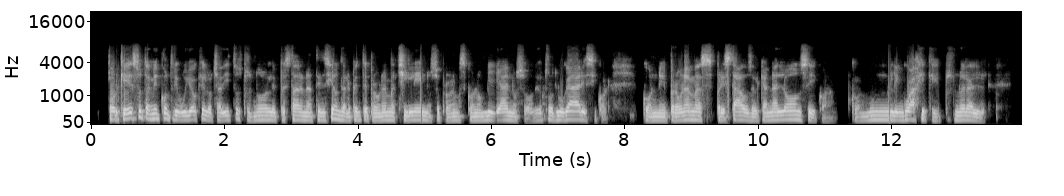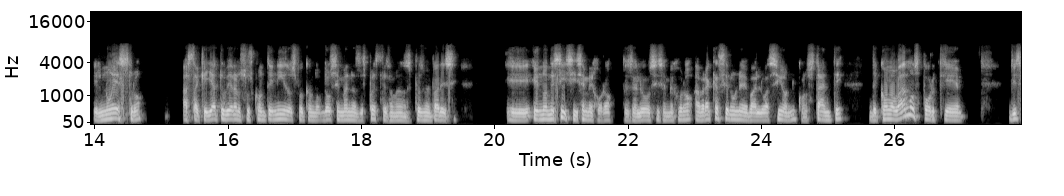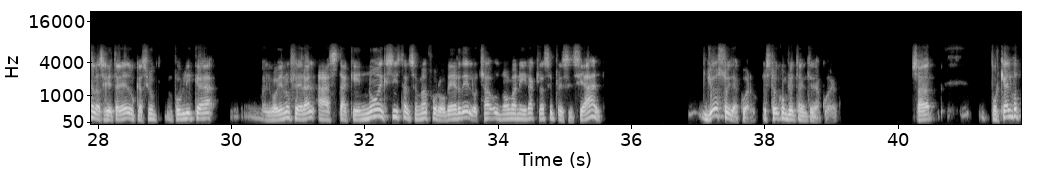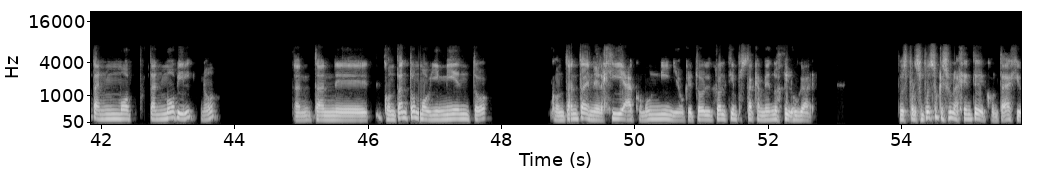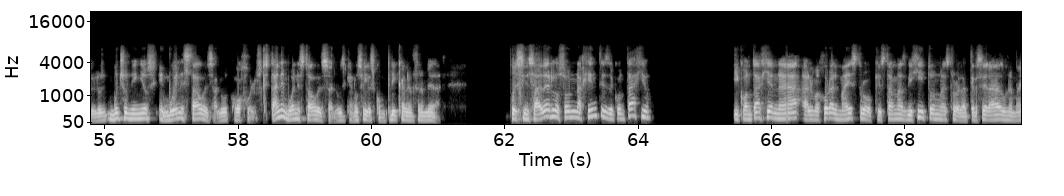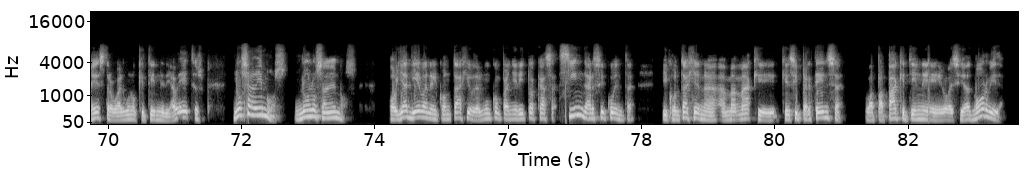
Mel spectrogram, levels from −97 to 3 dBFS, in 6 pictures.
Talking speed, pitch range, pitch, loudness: 175 wpm, 110-150 Hz, 125 Hz, -22 LUFS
